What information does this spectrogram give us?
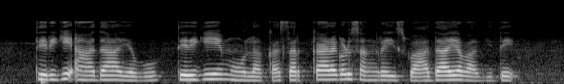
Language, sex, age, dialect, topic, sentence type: Kannada, female, 18-24, Coastal/Dakshin, banking, statement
